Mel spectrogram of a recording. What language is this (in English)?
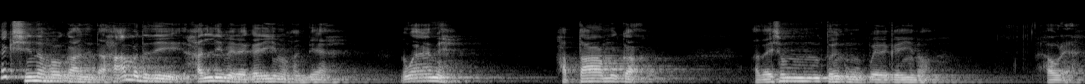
Manipuri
